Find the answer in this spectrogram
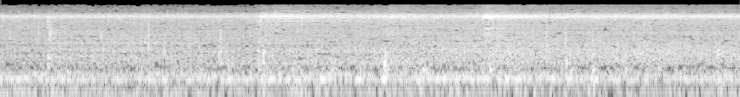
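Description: Chicken pieces frying in hot oil and onions in a pressure cooker: a steady sizzling hiss that grows a little louder about two and a half seconds in. A few light clicks of a metal slotted spatula against the pot.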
